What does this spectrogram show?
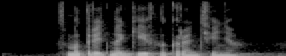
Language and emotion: Russian, neutral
